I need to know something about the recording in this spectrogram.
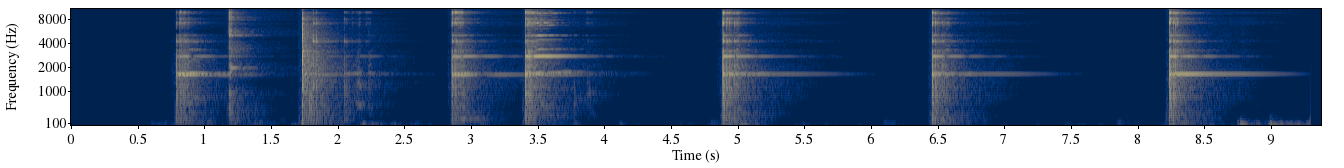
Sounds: clink, Glass

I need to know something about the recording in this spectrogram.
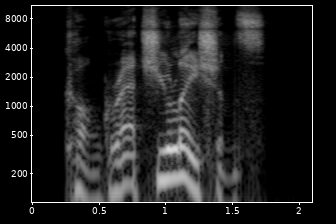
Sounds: Human voice, Speech, man speaking

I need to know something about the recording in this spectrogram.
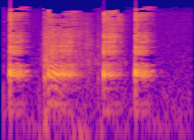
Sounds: Fart

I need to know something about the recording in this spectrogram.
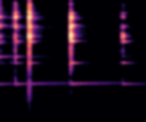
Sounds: dishes, pots and pans, Domestic sounds

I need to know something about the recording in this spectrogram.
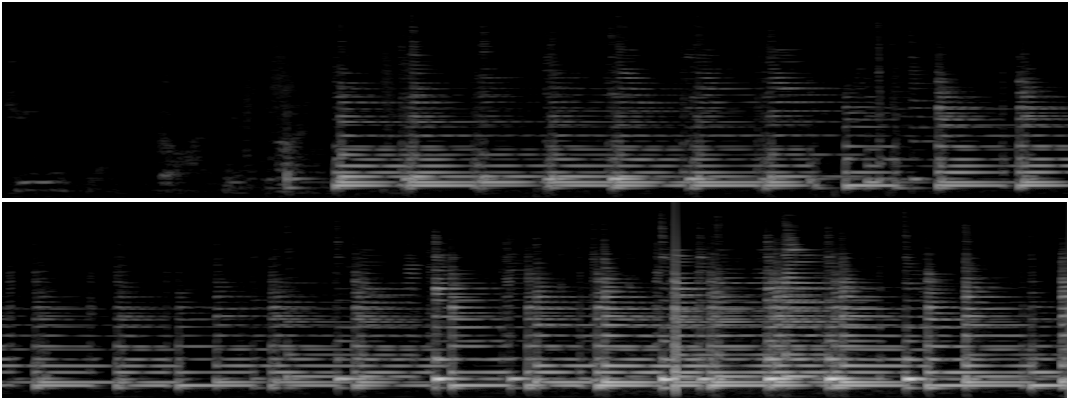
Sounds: Musical instrument, Plucked string instrument, Music

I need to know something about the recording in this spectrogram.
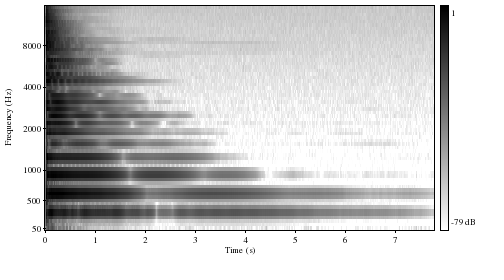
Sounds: Musical instrument, Music, Keyboard (musical)

